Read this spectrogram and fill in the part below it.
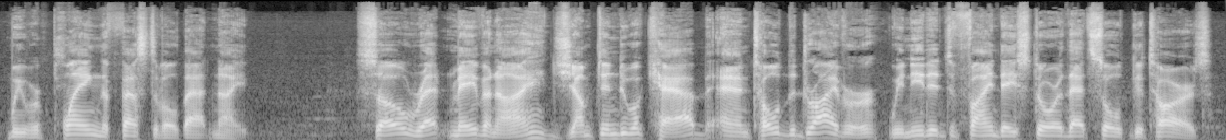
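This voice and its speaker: A man's voice: on the low side, close to an everyday voice. An actor playing a weary, wry investigator who narrates his own case in an audio drama. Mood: reminiscing. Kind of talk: first-person noir-style audio drama narration.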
